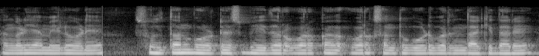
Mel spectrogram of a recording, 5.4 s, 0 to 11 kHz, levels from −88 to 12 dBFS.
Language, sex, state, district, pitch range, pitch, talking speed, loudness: Kannada, male, Karnataka, Bidar, 125-130 Hz, 125 Hz, 120 wpm, -15 LUFS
